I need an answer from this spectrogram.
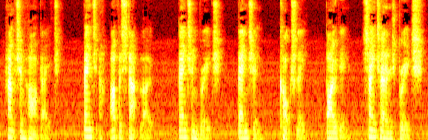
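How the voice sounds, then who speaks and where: A man doing a formal train station announcement voice, slowly reading out a list of stops. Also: mid-range voice, pushed and bright, a little hiss or hum, voice pushed down, full character voice, low-quality recording. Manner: slow, measured listing of stops.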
